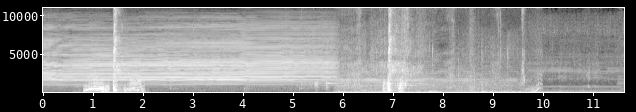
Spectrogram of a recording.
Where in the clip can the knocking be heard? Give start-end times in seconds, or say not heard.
not heard.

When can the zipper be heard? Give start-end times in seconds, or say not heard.
0.8-2.1, 8.2-10.0.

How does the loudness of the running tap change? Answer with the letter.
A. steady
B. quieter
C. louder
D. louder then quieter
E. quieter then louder
D.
